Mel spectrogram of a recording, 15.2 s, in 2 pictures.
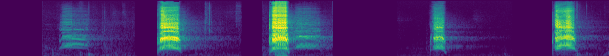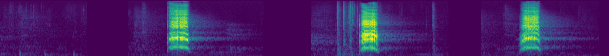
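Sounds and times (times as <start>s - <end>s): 
raven cawing: 2.0s - 2.5s, 3.4s - 4.2s, 6.9s - 7.4s, 9.7s - 10.2s, 12.1s - 12.6s, 14.1s - 14.7s.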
